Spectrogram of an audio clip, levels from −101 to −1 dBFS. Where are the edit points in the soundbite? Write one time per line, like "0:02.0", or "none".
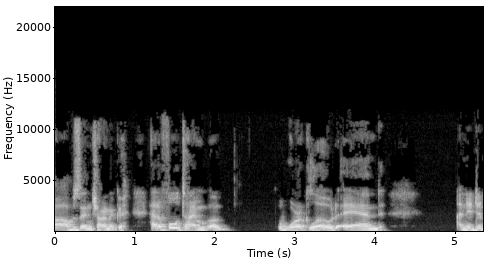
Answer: none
